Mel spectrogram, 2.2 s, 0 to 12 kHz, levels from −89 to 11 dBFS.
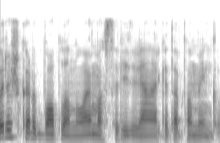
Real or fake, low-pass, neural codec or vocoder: fake; 7.2 kHz; codec, 16 kHz, 4.8 kbps, FACodec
